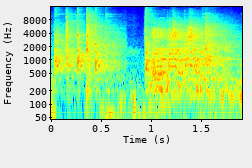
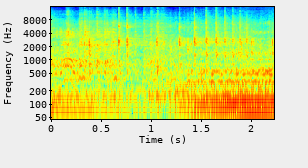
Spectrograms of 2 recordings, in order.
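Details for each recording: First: Land Rover 2.25 diesel fitted in a Santana chassis, in neutral: starter spins briefly, pauses, then cranks again without catching; air trapped in the fuel system, injectors cracked to bleed it. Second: Land Rover 2.25 diesel in a Santana chassis, fuel filters bypassed: steady, even clatter at idle with no misfire or hunting, running cleanly on its own fuel.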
